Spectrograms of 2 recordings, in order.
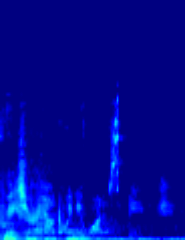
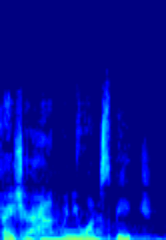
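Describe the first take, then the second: First: It is said in a soft, gentle voice. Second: It is said in an ordinary, everyday voice. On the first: The request can easily be ignored. "So I am going to demonstrate soft voice" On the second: The request is only somewhat likely to be followed. "let's do a regular voice"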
